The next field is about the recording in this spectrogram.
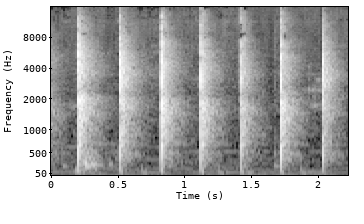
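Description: Seven sharp handclaps in a steady, even rhythm, crisp, like one person applauding alone with no voices around, welcoming a guest to a show.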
